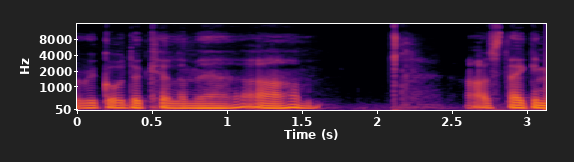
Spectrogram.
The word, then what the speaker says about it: Rickodukilla: like how it looks so okay so proper pronunciation is the killer yeah okay all right rico the killer man um i was thinking maybe that was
